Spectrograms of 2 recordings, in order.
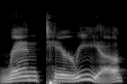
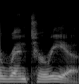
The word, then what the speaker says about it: Renteria: struck by the fact that the attorney general pronounced the name Rentaria in a peculiar fashion. That's not how you say her name. Like everybody knows her name. And she says like Amanda Rentaria.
